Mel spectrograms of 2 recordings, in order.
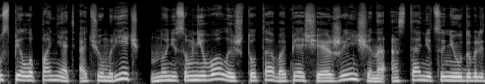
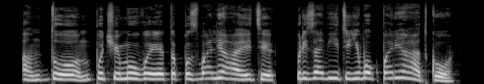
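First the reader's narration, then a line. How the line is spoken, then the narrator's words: Offscreen woman screaming hysterically. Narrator (Russian): какая-то женщина за кадром истошно вопила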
